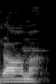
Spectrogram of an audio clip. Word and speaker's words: dama: It's called Dhamma. D-A-M-A, Dhamma. Not Dharma, but Dhamma. The Buddhists say Dharma, they spell it like Dhamma.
